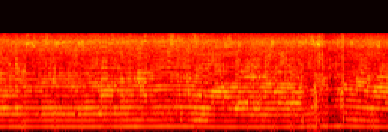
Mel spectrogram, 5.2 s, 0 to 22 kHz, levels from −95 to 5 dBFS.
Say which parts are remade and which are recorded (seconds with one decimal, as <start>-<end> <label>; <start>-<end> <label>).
0.0-5.2 recorded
